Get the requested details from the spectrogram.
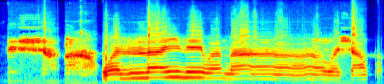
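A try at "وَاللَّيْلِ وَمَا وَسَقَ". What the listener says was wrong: Ya, coba diperhatikan panjang pendek Pak ya. Wa ma wasaq. Jangan terlalu panjang.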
